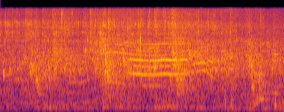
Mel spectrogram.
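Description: Water running into a household water tank (caixa d'água) that is still filling, a steady rushing splash. A faint, high, distant voice comes in briefly about a second in.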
